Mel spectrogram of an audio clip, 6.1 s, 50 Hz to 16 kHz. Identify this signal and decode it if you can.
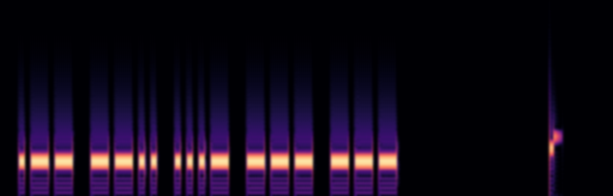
Morse code, heard as a keyed tone, about 20 wpm, 700 Hz. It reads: WZVOO
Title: Code Groups - 5 Letter:Numbers - 20wpm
